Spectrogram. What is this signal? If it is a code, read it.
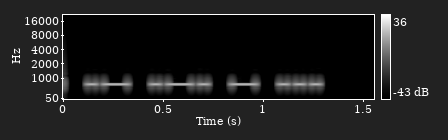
Morse code, heard as a keyed tone, about 30 wpm, 700 Hz. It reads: ARTS
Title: Sentences from Top 1000 Words - Review Part 6 - New Word Drill - 30wpm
